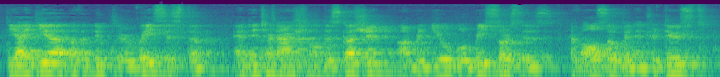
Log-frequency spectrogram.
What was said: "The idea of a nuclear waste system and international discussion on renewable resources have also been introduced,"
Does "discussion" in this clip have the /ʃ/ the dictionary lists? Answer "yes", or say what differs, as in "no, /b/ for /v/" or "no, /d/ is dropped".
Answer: yes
